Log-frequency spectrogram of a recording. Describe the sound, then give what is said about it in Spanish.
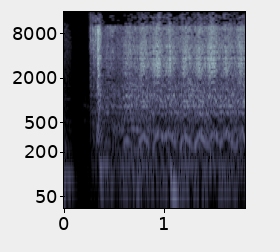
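After a brief silence, a car's starter motor cranks the engine with a steady, rhythmic churning, fairly loud, as the engine struggles to catch. “¿Problemas con la batería de tu coche?”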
